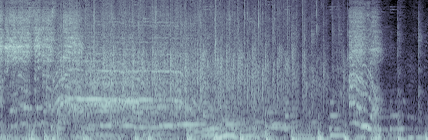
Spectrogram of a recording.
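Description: A church congregation at a Sunday service cheers and shouts in acclaim of the Lord, a loud sustained crowd roar of mixed voices with a preacher's voice over it, swelling and then thinning toward the end.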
